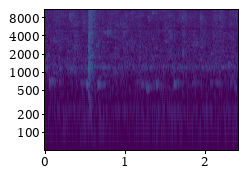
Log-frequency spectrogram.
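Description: Near silence with one short, sharp snap about half a second in: a small crunchy vanilla cookie being bitten in half.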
